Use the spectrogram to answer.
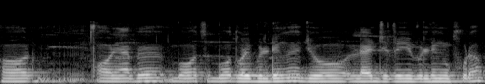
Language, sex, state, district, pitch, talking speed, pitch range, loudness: Hindi, male, Bihar, Vaishali, 140 Hz, 210 wpm, 135-145 Hz, -16 LUFS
